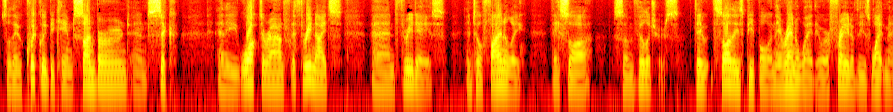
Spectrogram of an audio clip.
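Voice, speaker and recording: This man has an ordinary speaking voice with an American accent and a fairly high pitch. He keeps a moderate pace and fairly even intonation over a quiet background. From United States. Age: 20s. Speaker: war history researcher. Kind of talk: radio interview.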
